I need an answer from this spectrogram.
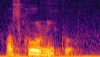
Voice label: "Oskolnikoo", pronounciations; Fourth Way; Beelzebub

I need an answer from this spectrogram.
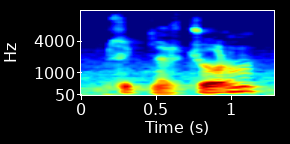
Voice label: "Sikt ner chorn", pronounciations; Fourth Way; Beelzebub

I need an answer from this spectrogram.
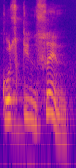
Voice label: "Canineson", Beelzebub pronounciations; Fourth Way

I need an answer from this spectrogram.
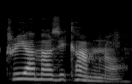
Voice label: "Triamazikamno", pronounciations; Fourth Way; Beelzebub

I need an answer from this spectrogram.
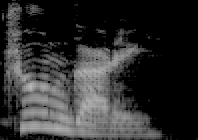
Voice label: "choongary", pronounciations; Fourth Way; Beelzebub

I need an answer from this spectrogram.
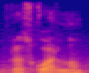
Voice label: "Rascooarno", pronounciations; Fourth Way; Beelzebub

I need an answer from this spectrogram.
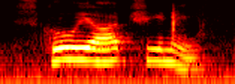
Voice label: "Skoohiatchiny", pronounciations; Fourth Way; Beelzebub

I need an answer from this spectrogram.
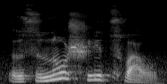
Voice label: "Vznooshlitzval", pronounciations; Fourth Way; Beelzebub

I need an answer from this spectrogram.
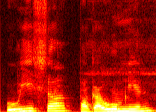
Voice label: "Ooissapagaoomnian", pronounciations; Fourth Way; Beelzebub

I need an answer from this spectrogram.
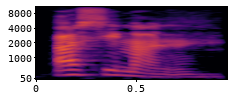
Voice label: "Asiman", Beelzebub pronounciations; Fourth Way

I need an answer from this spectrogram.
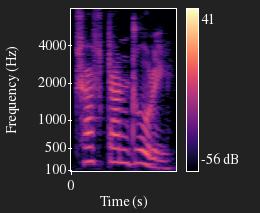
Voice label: "Tchaftantouri", pronounciations; Fourth Way; Beelzebub

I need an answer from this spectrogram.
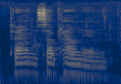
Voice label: "Transapalnian", pronounciations; Fourth Way; Beelzebub

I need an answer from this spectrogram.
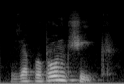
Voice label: "Zapoopoonchik", pronounciations; Fourth Way; Beelzebub

